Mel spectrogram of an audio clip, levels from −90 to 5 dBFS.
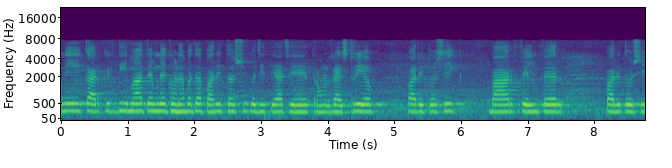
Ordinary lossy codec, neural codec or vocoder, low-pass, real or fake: none; none; none; real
